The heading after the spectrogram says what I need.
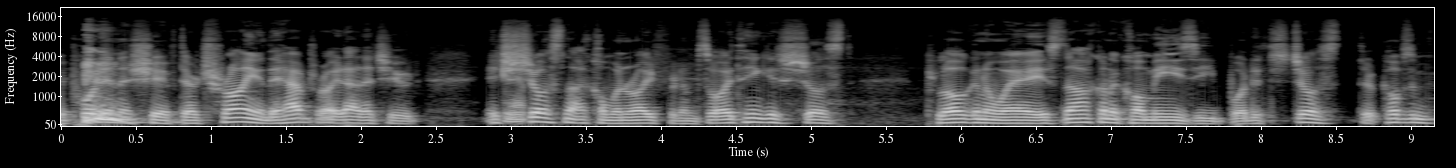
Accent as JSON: {"language": "English", "country": "Ireland", "said": "we are proud of them, and we're Irish."}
